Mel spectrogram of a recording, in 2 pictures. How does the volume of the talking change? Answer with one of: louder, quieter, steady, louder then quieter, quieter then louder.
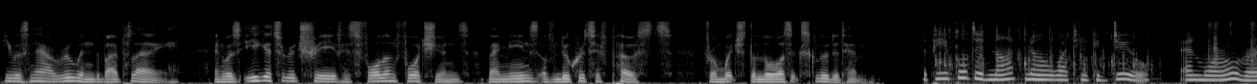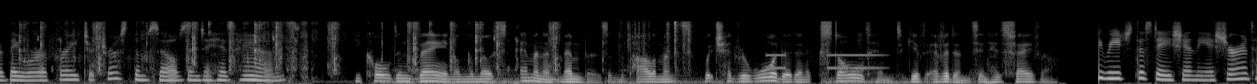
steady.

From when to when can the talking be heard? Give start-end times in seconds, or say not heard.
0.1-25.1.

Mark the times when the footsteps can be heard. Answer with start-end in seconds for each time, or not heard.
not heard.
